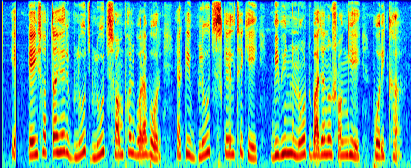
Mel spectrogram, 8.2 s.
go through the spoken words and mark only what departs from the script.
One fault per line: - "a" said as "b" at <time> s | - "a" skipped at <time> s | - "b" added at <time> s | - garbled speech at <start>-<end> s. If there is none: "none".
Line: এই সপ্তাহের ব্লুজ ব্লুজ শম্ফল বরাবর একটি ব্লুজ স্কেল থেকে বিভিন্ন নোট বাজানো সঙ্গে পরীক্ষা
none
